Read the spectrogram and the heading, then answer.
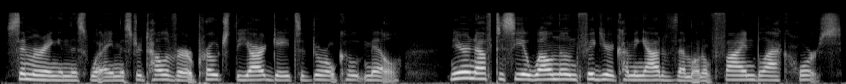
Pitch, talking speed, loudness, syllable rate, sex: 210 Hz, 200 wpm, -17 LUFS, 5.6 syllables/s, female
